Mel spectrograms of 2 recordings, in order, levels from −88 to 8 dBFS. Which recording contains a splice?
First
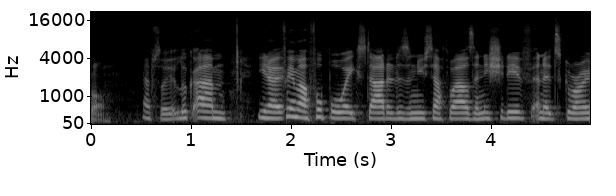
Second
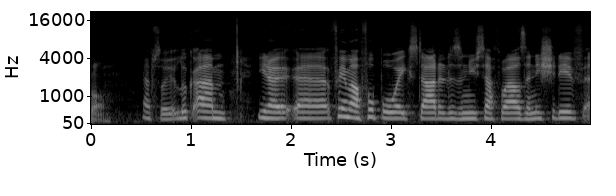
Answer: first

